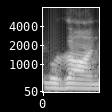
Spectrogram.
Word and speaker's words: Lauzon: Am I pronouncing that last name right? Lauzon, yep.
